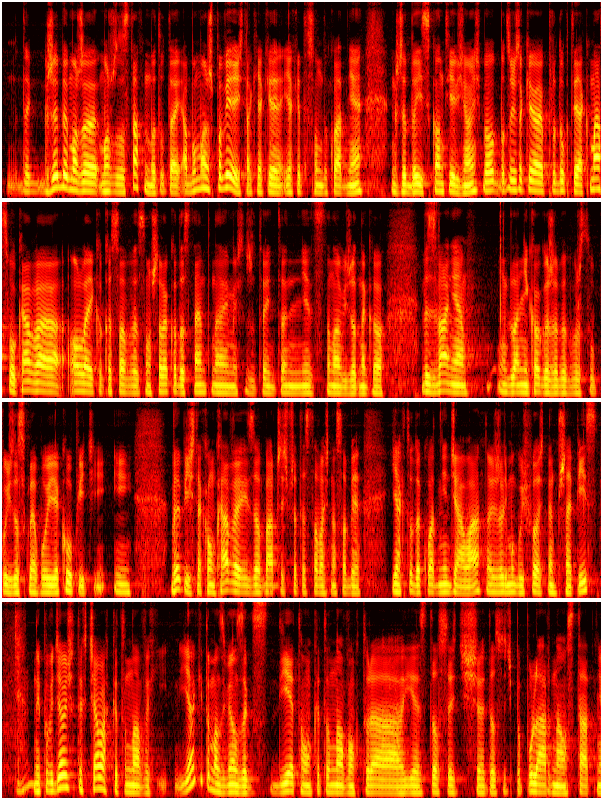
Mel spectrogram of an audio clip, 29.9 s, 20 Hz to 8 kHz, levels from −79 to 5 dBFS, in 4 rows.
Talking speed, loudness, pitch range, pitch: 190 wpm, -17 LUFS, 110-125 Hz, 115 Hz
